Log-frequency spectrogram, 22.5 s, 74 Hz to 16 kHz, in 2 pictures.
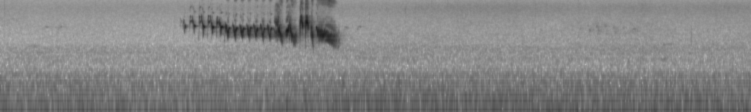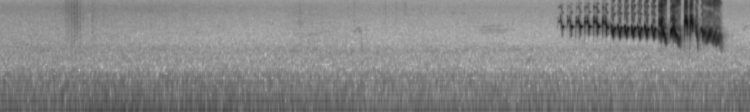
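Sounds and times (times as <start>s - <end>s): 
common chaffinch Fringilla coelebs song: 2.7s - 5.2s, 19.6s - 22.2s.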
